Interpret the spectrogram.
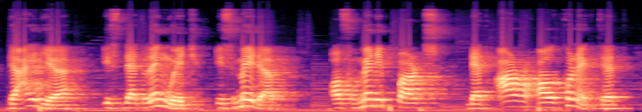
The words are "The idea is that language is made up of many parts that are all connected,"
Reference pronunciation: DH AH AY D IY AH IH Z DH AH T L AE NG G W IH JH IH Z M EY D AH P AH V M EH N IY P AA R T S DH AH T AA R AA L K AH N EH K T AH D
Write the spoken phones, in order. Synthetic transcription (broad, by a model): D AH AY D IY AH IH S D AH T L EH NG G W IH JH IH S M EY D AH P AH F M EH N IY P AA R T S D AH T AA R AA L K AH N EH K T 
